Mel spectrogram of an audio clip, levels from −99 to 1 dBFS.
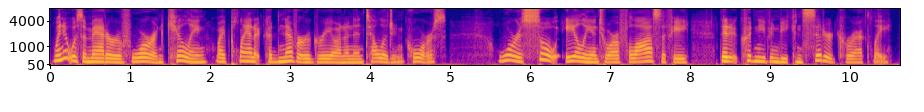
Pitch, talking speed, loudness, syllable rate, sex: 200 Hz, 180 wpm, -18 LUFS, 5.7 syllables/s, female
